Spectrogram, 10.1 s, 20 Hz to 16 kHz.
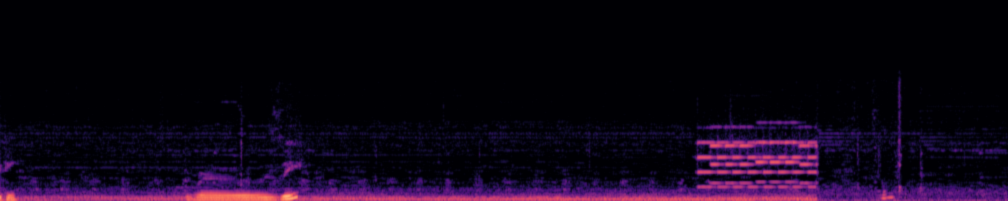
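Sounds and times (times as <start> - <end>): steady low hum: 0.0 - 10.0
short rising whine: 0.4 - 8.2
high electronic tones chord: 5.3 - 8.2.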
